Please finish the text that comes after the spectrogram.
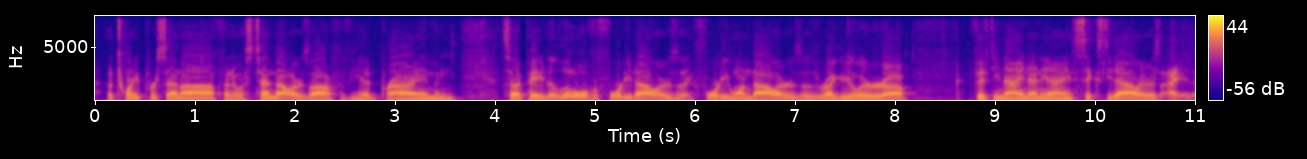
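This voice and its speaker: A man's voice: medium pitch, darkish tone, clear, resonant tone. A man giving a casual, unscripted product review in a hesitant, tentative way, often trailing off.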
